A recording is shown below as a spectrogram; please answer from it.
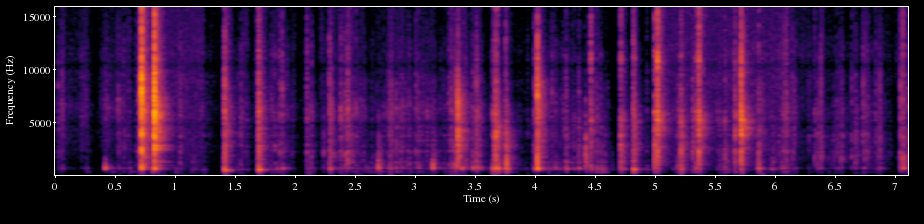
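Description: An empty, hollow red plastic party cup, held sideways, is scratched and tapped with fingernails along its ridged wall and bottom. The result is a fast, uneven run of sharp clicks and scratchy rasps, each with a brief hollow plastic tone around 700 Hz and bright upper edges. There is no low end, and each hit dies away almost instantly.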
